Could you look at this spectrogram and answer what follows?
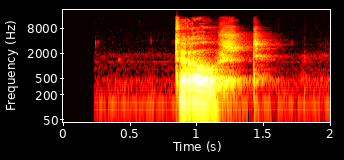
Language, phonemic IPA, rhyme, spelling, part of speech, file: Dutch, /troːst/, -oːst, troost, noun / verb, Nl-troost.ogg
- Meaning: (noun) a comfort, consolation; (verb) inflection of troosten: 1. first/second/third-person singular present indicative 2. imperative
